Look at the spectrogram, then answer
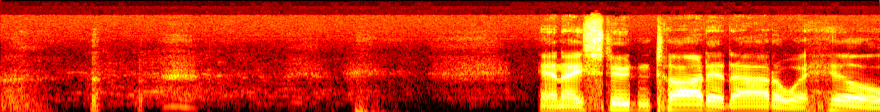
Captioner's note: audience laughing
